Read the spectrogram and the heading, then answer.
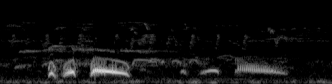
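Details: Spotted dove decoy used to lure wild birds: one quieter phrase of low coos, two short notes, a longer falling note, then softer trailing coos, over faint bird chirps and low background noise.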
